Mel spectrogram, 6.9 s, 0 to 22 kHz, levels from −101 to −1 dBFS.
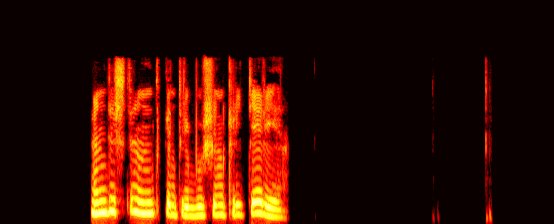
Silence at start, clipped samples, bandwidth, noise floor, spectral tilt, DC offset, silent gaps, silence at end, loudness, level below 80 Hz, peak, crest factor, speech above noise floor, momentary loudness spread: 1.15 s; under 0.1%; 7.8 kHz; under -90 dBFS; -6 dB/octave; under 0.1%; 2.01-2.05 s, 3.06-3.10 s; 3.35 s; -17 LUFS; -66 dBFS; 0 dBFS; 20 dB; over 75 dB; 7 LU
